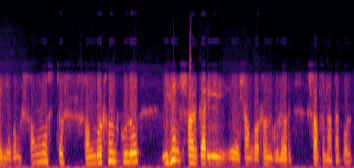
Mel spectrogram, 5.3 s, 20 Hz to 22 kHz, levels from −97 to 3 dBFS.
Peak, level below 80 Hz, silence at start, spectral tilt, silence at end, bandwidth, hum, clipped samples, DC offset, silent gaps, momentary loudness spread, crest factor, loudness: 0 dBFS; -56 dBFS; 0 s; -9 dB/octave; 0.05 s; 5.2 kHz; none; under 0.1%; under 0.1%; none; 13 LU; 20 dB; -20 LUFS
